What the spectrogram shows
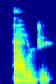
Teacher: The rule is ALL makes the sound all, like ball and call. But here it makes the A sound, the short A like in apple and black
